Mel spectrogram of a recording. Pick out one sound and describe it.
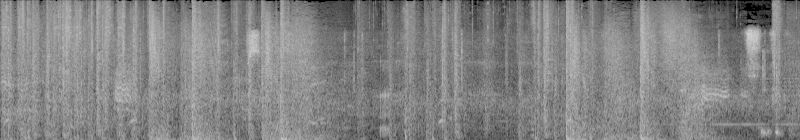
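A heavy gun fires in rapid bursts.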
